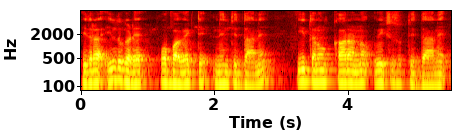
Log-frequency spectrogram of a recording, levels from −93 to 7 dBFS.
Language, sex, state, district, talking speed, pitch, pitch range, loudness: Kannada, male, Karnataka, Koppal, 85 wpm, 120 Hz, 115-125 Hz, -19 LUFS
